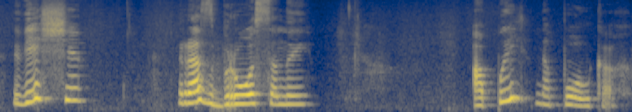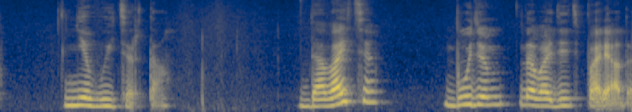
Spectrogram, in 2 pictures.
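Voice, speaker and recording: Very slow pace with lively intonation and long, frequent pauses. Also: woman, high pitch for a woman. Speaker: Russian language teacher. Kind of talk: language lesson vlog. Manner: slow and clear.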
